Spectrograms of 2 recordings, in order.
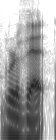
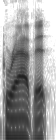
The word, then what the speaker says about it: Gravett: Hassani Gravit, not Gravett, well, we now know that it's pronounced Gravit.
